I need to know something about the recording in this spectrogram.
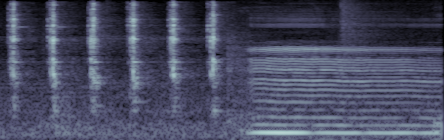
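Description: Clock-ticking sound effect, about five sharp ticks a second, marking thinking time; it stops about a second in and a steady low held tone takes over.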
